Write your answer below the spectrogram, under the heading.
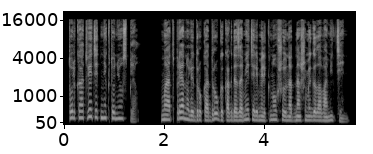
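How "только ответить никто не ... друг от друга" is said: ordinary delivery, nothing marked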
